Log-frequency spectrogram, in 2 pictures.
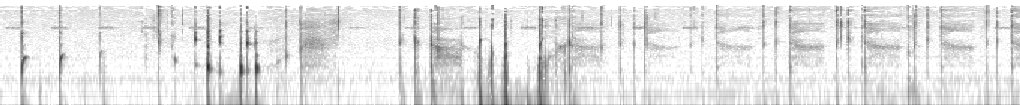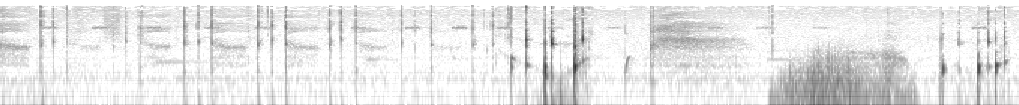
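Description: Wet, sticky ASMR ear-eating mouth sounds: scattered clicks and smacking pops in irregular bursts, with soft breathy whispering noise, quiet stretches between, and a louder rustling swell near the end.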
